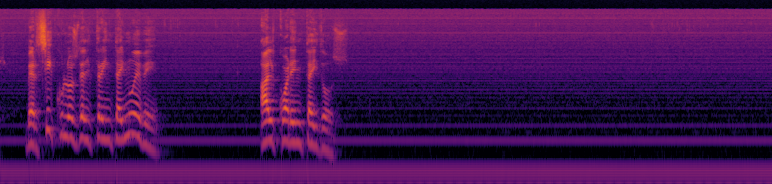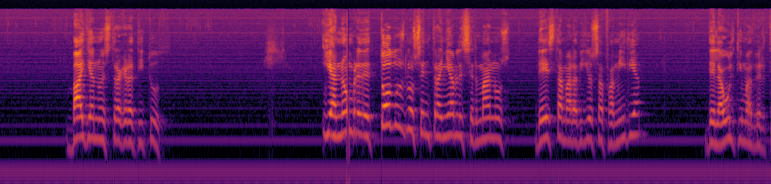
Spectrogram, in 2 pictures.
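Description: An older man speaks calmly and steadily into a microphone, pausing now and then.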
